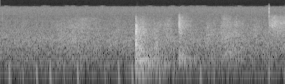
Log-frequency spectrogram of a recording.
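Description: A man strikes a padded shield with a dull thump.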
